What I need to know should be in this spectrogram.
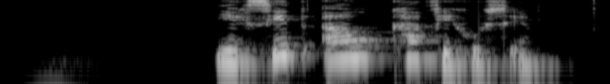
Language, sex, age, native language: Icelandic, female, 30-39, Spanish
